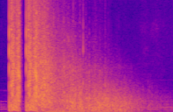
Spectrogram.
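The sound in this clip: A bomb-drop explosion sound effect: a sharp, loud opening burst breaks into a heavy, sustained roaring rumble that slowly dies away over about two seconds. There are no voices.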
